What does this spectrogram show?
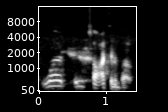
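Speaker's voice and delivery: high-pitched retold disbelief; baffled retort. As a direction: act out bafflement, voice jumping up. Acted baffled reply to rival's question.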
